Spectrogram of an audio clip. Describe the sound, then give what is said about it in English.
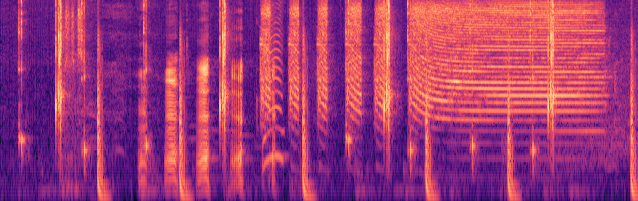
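A single loud, steady air horn blast, lasting over a second with a harsh, buzzing, harmonic-rich tone, follows a jumble of short clattering sounds and brief voices. “We have a real air horn in there.”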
